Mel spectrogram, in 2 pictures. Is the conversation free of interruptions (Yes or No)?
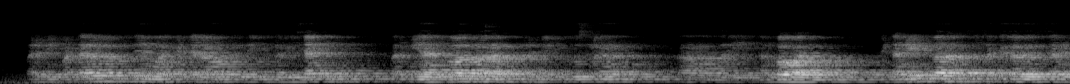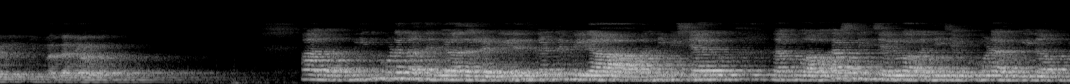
Yes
